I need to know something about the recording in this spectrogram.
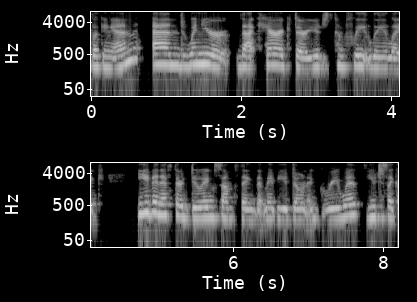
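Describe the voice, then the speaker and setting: A girl of fourteen with a fairly high voice talks casually in an interview. She is chatty and drops "like" into her sentences often. The recording sounds somewhat dull and lo-fi. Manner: chatty, peppers talk with "like". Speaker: young actress being interviewed.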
